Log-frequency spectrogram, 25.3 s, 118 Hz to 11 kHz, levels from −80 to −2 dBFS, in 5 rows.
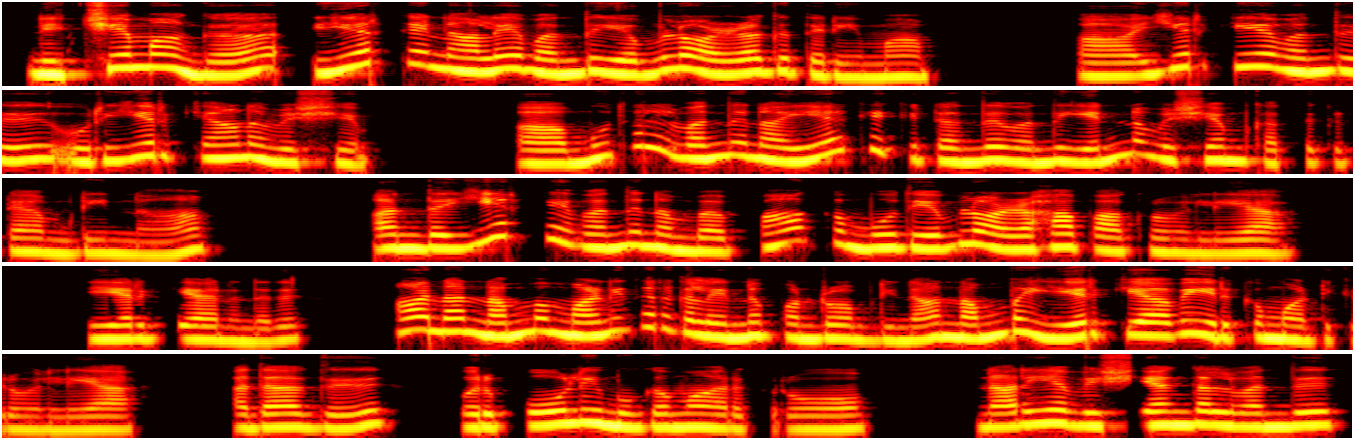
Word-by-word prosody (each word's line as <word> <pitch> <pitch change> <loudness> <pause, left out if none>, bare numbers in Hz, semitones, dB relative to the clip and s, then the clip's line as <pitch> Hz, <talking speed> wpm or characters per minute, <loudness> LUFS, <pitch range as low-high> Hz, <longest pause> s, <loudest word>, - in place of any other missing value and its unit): நிச்சயமாங்க. 255 +2 +3 0.4
இயற்கைனாலே 315 -5 +2
வந்து 240 +3 +3
எவ்ளோ 280 +7 +1
அழகு 255 +3 +1
தெரியுமா? 200 -1 -3 0.7
ஆ - - 0 0.2
இயற்கையே 340 +3 -2
வந்து 270 +1 +2 0.3
ஒரு 235 +1 -1
இயற்கையான 295 -2 +1
விஷயம். 225 -1 -5 0.6
ஆ - - +2 0.2
முதல் 465 - -2
வந்து 305 +4 +2
நான் 245 -2 +3
இயற்கை 425 +6 -2
கிட்ட 260 -1 -9
இருந்து 240 +2 +2
வந்து, 230 +1 +1
என்ன 285 +7 0
விஷயம் 255 0 -1
கத்துக்கிட்டேன் 220 0 -6
அப்படின்னா, 190 -2 -6 0.8
அந்த 260 0 +3 0.2
இயற்கை 455 -3 -1
வந்து 270 +3 +2
நம்ப 225 -3 +1 0.2
பார்க்கம்போது 285 -6 0
எவ்ளோ 315 +5 -1
அழகா 245 +3 +3
பார்க்குறோம் 220 -2 -3
இல்லையா? 195 +1 -2 0.7
இயற்கையா 225 0 0
இருந்தது. 195 +1 -5 0.4
ஆனா 335 -2 +3
நம்ம 275 +5 +3 0.2
மனிதர்கள் 310 +1 0
என்ன 245 +2 +4
பண்றோம் 230 -1 0
அப்டிண்ணா 210 0 -3 0.2
நம்ப 255 +6 +2 0.2
இயற்கையாவே 265 +3 +2
இருக்க 235 +1 -5
மாட்டிக்கிறோம் 200 -2 -5
இல்லையா, 190 +1 -3 0.5
அதாவது 215 -1 0 0.5
ஒரு 220 0 +2
போலி 260 +3 +4
முகமா 220 0 0
இருக்கிறோம். 195 0 -6 0.5
நெறைய 250 +4 +2 0.2
விஷயங்கள் 245 +1 +2
வந்து 230 +2 +2
245 Hz, 130 wpm, -23 LUFS, 220-285 Hz, 0.8 s, என்ன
